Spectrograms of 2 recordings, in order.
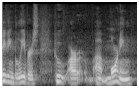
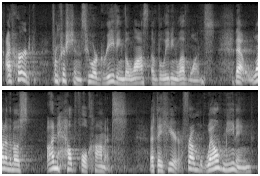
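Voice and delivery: normal talking voice

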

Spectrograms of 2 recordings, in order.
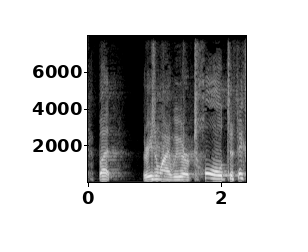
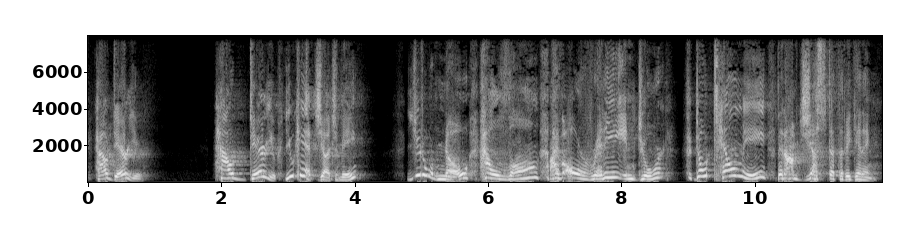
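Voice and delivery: imitating an offended listener, a touch louder and higher; mock indignant listener; 4 semitones higher, 3 dB louder than usual. Preacher voicing a listener who takes offence, mock indignant. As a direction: play the hurt churchgoer pushing back. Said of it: "and you're thinking".

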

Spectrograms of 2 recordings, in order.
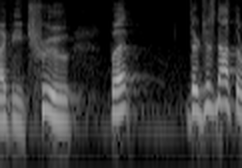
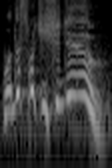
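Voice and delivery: know-it-all advice; 10 semitones higher than usual. Shown as a demonstration. Pastor mocking an eager advice-giver, high-pitched. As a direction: jump in with the fix, superior. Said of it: "first thing you should not say".

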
